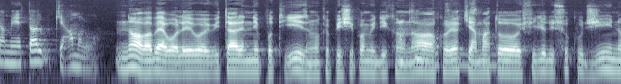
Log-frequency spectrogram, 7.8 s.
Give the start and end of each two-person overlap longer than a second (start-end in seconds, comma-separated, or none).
5.0-6.3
